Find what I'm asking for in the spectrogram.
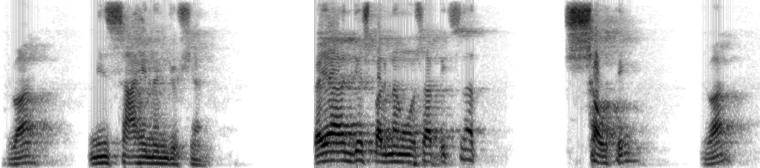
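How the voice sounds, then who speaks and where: A Filipino man in his fifties, a pastor giving a conversational sermon at a prayer meeting, dropping to soft asides and then rising for emphasis. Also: medium pitch, lively intonation, slow pace, pauses often.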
